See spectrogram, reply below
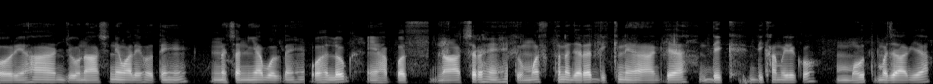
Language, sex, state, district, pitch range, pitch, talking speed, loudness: Hindi, male, Chhattisgarh, Sarguja, 105-115 Hz, 110 Hz, 205 wpm, -19 LUFS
